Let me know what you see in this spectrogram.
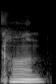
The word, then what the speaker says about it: Caen: Yeah, because Cannes, there's a town in France, C-A-E-N, that would be pronounced Cannes.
